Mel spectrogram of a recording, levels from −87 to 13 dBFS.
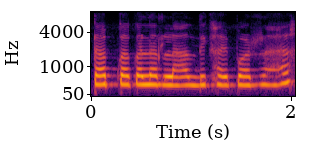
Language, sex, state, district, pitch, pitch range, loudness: Hindi, female, Jharkhand, Garhwa, 295 Hz, 280-300 Hz, -14 LUFS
